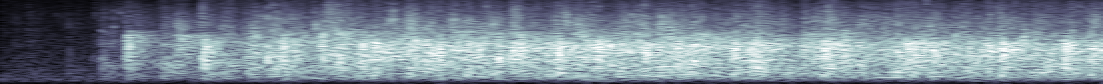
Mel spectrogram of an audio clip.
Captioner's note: everyone applauding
